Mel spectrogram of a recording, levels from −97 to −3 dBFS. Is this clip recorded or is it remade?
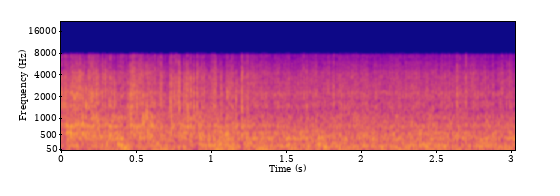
recorded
